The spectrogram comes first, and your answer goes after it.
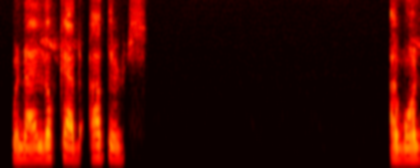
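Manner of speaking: gentle, unhurried prayer reading; calm English prayer with long pauses. Acted.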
